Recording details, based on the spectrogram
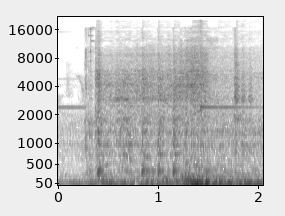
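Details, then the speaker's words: High-mileage 1994 Volvo 940 Turbo, which has a noise under load: slow, labored cranking with a short metallic clunk/clack at startup. Owner suspects the starter may be rubbing the flex plate, unconfirmed. "You notice there's that little that little clunk metallic clack. See right there? And there it was again. And you hear how slowly the the starter turns over."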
